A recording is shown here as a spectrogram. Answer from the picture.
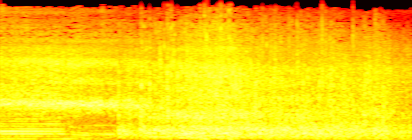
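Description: Aerial fireworks crackling densely as their stars burst and fall, with a sharp bang near the end. A steady pitched drone is heard at first and stops within the first second.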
